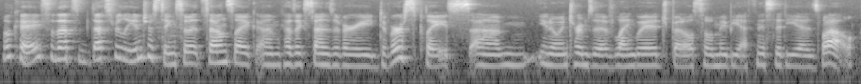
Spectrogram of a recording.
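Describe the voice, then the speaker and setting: A woman's voice: on the low side, steady tone, a little fast, hardly any pauses, a little hiss or hum. A woman hosting a podcast from a radio studio, encouraging and friendly with many fillers. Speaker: podcast host. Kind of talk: podcast interview.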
